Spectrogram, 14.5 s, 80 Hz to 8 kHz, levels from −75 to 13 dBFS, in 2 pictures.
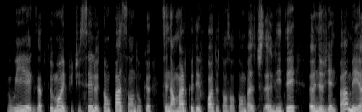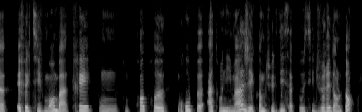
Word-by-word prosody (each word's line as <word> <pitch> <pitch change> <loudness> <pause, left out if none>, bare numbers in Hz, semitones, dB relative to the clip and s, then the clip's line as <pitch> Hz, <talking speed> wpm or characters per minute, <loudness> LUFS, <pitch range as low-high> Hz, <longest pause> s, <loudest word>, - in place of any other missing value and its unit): Oui, 220 +6 +1
exactement 200 +5 +1
et 215 - +4
puis, 185 - -21
tu 185 - -15
sais, 245 +7 0
le 200 -4 +3
temps 225 +5 -4
passe, 255 +2 +2
hein. 210 -1 -4
Donc, 175 -2 -9
heu, 180 - 0 0.2
c'est 195 - -2
normal 190 +6 +3
que, 210 - -2
des 185 -2 +1
fois, 220 +6 +2
de 185 -4 -8
temps 180 -1 -9
en 160 - -7
temps, 220 +7 -8
bah, 170 -5 -1
tu 170 0 -10
sais, - - -1
heu, - - +1
l'idée, 200 +5 +2 0.3
heu, 170 - +7
ne 180 -1 +4
vienne 170 -1 0
pas 350 - +2
mais, 205 -10 +6
heu, 165 -1 +2 0.2
effectivement, 205 +1 +1
bah, 170 -9 +3
créer 255 -2 +1
ton 170 -3 -9
ton 180 -1 -18
propre, 265 -2 -2
heu, 205 -2 +5 0.2
groupe 245 +6 -1 0.2
à 195 - +2
ton 220 +3 -8
image 200 - +2
et 190 -2 +2
comme 200 +3 0
tu 210 +1 -5
le 195 - -15
dis, 230 +3 -3
ça 180 -6 -7
peut 180 +3 -14
aussi 195 +1 -9
durer 200 +3 0
dans 185 -2 -1
le 175 - -6
temps - - +2
195 Hz, 230 wpm, -22 LUFS, 180-225 Hz, 0.3 s, heu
